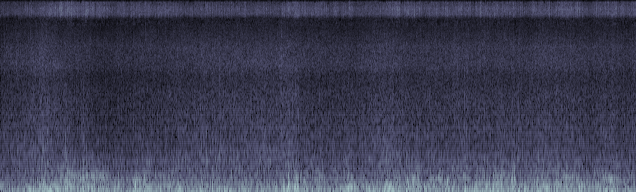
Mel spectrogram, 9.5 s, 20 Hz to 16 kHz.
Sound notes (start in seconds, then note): 1.3 sound of water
